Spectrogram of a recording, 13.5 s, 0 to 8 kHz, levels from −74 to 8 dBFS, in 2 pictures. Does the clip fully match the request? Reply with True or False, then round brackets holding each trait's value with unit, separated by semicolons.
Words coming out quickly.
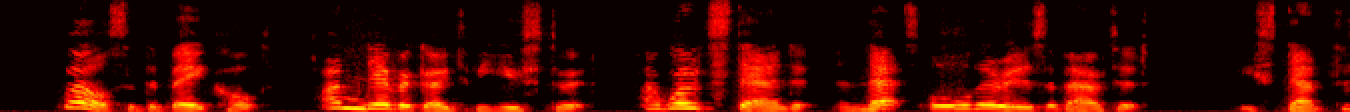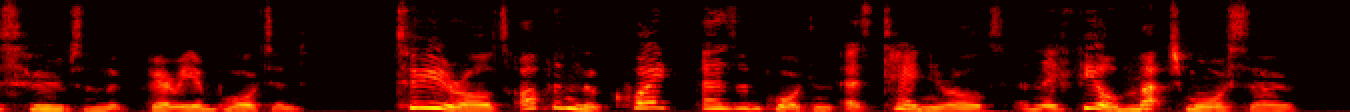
True (220 wpm)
